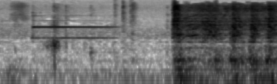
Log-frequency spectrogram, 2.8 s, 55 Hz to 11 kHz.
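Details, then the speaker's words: Nissan GT-R R35 with code P1220 (fuel pump module), tester light on the fuel pump cables: quiet pause, then steady rapid cranking that never catches; no pump power, crank no start from a blown fuel pump fuse. "Okay, if you don't see any power from here, it's probably because you have the fuse blow or the fuse broken."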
